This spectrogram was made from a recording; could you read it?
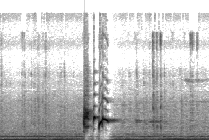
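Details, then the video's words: Sooty-headed bulbul (kutilang) call used to lure wild birds into answering: one loud, quick phrase of three or four bubbly, slurred whistles, then a faint echoing note, over steady traffic rumble and hum. "Suara Burung Kutilang Memanggil Sekali Dengar Langsung Ikutan Bunyi"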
